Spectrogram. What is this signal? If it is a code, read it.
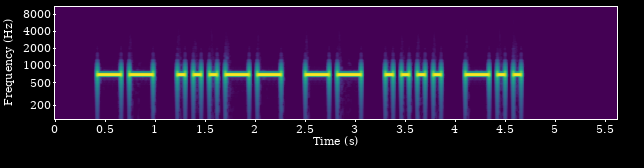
Morse code, heard as a keyed tone, about 15 wpm, 700 Hz. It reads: M3MHD
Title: DXCC-100 Call Signs - 5 Characters - Repeated 3x - 15wpm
